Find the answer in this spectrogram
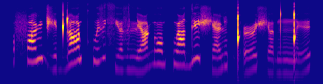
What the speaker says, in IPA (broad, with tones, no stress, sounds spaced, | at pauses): f ɑ˧˥ ɳ d͡ʒ ɪ˩ d ɖ ɑ˧˥ kʷʰ ɪ˧˥ z sʲ ʌ˩ z lʲ ɑ˩˧ ɡ ɔ˧ kʷ ɑ˧ d ɪ˥ ʃ æ˩˧ ɳ ǃʼ ə˞˩˧ ʃ ʌ˩ d ŋ͡ǃ ɪ˩˧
